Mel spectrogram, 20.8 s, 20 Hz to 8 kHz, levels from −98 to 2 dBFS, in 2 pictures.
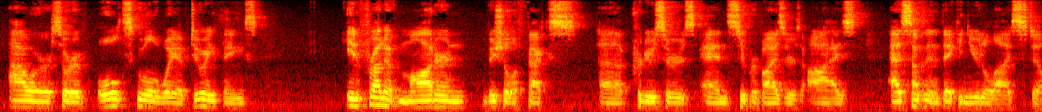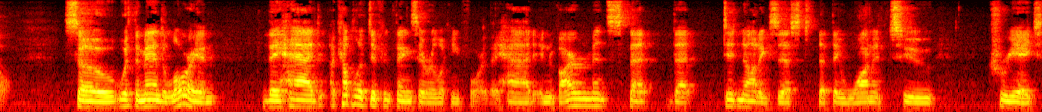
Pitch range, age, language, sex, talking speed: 95-115 Hz, 40-59, English, male, 160 wpm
